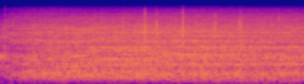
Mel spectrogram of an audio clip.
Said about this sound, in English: But a new plastic had been invented called Bakelite. So you begin to see Bakelite vacuum cleaners made after World War II. All right, so we'll run this one.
